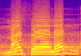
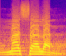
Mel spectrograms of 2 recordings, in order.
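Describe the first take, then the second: First: The middle consonant is a clear 'th' sound. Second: The middle consonant is an 's' sound. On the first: The speaker calls it right. "jelaskan huruf tha" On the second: The speaker calls it wrong. "jangan dibaca masalan. Ini tidak boleh"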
